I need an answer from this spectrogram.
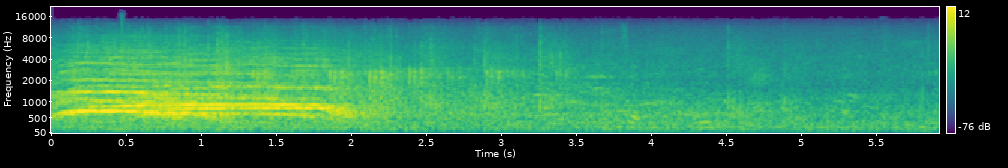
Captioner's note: attendees applauding and cheering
